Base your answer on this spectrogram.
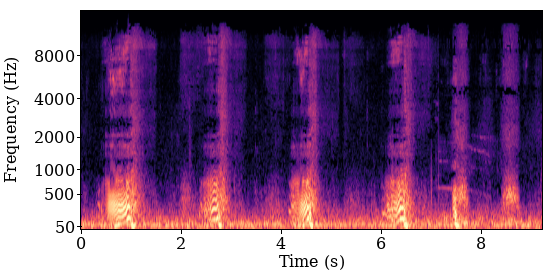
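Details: Two rescued cows sleeping and dreaming at a home sanctuary give low, breathy grunting moans, repeated about every two seconds like heavy snoring.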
